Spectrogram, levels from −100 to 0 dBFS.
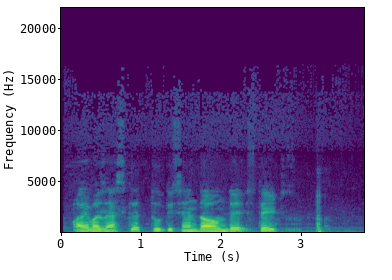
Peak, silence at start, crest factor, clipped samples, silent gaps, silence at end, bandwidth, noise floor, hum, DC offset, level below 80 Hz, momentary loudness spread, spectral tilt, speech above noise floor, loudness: -2 dBFS; 0.15 s; 18 dB; under 0.1%; none; 0.5 s; 5.8 kHz; -52 dBFS; none; under 0.1%; -52 dBFS; 19 LU; -10 dB/octave; 34 dB; -20 LUFS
